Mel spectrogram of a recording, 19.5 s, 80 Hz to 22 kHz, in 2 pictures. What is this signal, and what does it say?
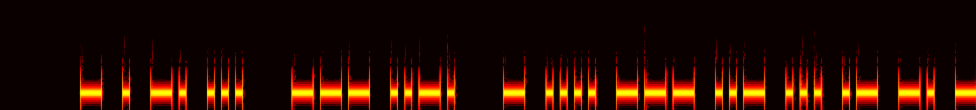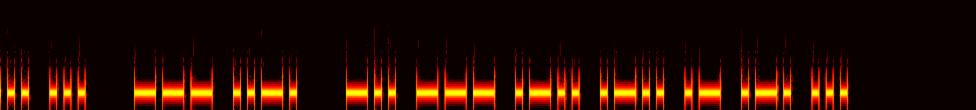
Morse code, heard as a keyed tone, about 17 wpm, 700 Hz. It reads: TENS OF THOUSANDS OF DOLLARS
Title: Sets of 5 Words Encore2 17wpm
